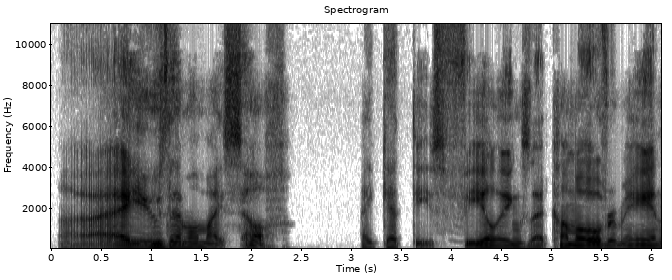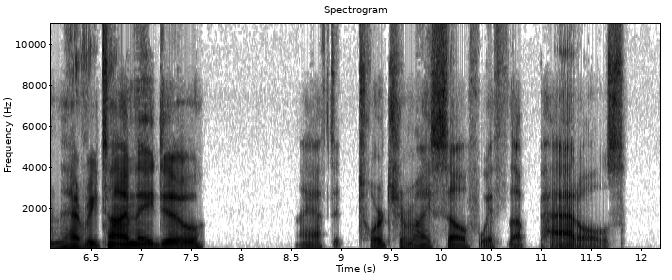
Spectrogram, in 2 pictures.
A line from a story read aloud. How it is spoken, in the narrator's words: he mumbled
